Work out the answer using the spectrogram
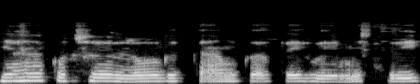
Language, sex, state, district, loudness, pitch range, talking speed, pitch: Hindi, male, Uttar Pradesh, Varanasi, -12 LUFS, 140-155 Hz, 115 wpm, 145 Hz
